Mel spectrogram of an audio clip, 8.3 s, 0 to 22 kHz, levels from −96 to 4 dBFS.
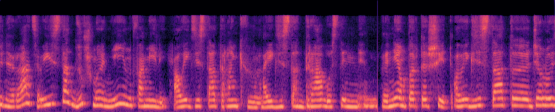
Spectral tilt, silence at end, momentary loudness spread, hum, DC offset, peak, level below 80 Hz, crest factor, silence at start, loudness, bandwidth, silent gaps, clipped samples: -4.5 dB/octave; 0 s; 3 LU; none; under 0.1%; -6 dBFS; -64 dBFS; 12 dB; 0 s; -19 LUFS; 13 kHz; none; under 0.1%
